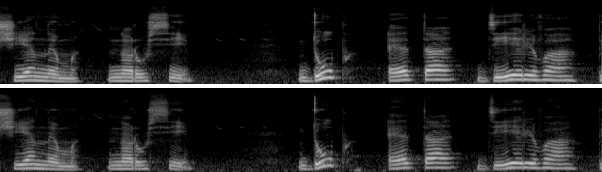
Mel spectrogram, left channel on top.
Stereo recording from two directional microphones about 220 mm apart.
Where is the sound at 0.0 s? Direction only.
5° left (ahead or behind).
